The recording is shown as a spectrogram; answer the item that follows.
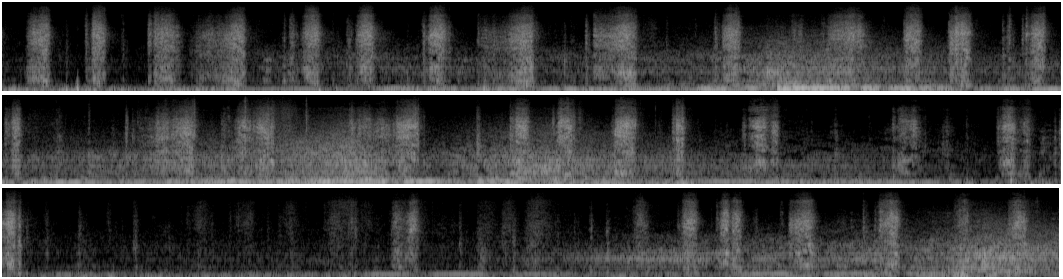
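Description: A rake being dragged through cut grass clippings, its tines scraping over a dirt and concrete path in repeated short strokes, about one or two a second.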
